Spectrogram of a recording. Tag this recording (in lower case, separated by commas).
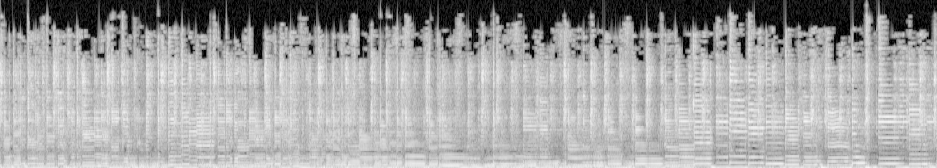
plucked string instrument, music, musical instrument, strum, guitar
